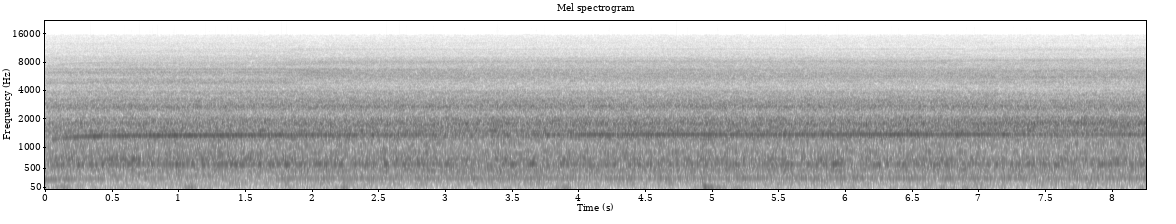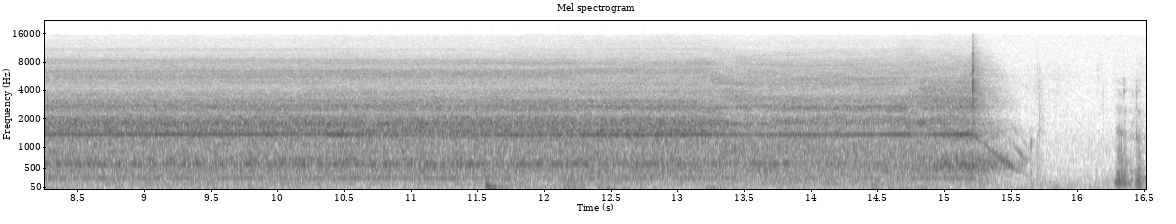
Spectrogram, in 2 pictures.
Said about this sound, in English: And I'm just gonna use the heat tool again.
